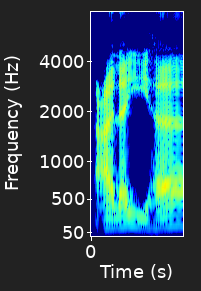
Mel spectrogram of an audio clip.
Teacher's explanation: we have 4 seconds. مد منفصل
